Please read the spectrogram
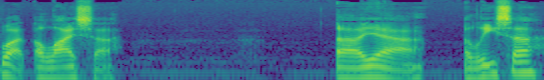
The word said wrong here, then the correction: Elisha: Elisha, Elisha, Elisha.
